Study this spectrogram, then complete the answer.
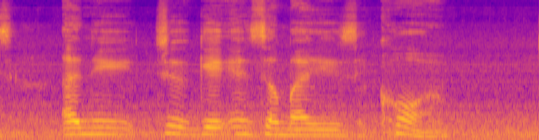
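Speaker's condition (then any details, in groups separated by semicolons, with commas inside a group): ALS; recently diagnosed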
